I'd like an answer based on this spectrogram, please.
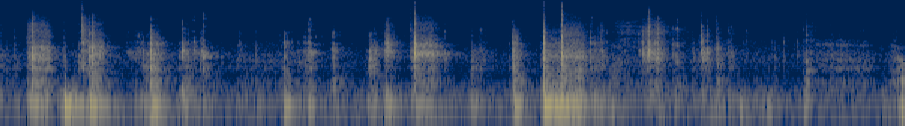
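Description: Irregular small clicks and taps of wiring and plastic connectors being pushed and settled by hand on a preamp circuit board inside its metal chassis.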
